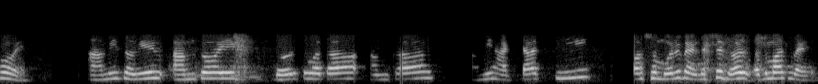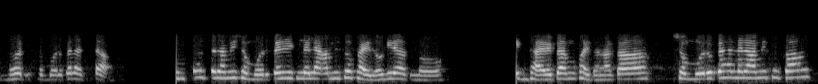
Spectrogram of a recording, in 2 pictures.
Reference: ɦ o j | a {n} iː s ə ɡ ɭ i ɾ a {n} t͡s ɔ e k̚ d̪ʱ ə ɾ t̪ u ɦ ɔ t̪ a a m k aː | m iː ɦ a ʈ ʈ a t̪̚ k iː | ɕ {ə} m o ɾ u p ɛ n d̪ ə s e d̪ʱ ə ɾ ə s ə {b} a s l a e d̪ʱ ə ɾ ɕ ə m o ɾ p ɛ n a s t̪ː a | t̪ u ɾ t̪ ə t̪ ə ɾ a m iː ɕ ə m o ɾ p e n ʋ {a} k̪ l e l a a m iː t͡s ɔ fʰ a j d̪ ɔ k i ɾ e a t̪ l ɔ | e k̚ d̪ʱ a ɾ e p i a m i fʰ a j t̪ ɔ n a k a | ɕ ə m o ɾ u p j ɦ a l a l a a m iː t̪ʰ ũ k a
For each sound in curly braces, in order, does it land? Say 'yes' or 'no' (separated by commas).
no, no, yes, no, no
